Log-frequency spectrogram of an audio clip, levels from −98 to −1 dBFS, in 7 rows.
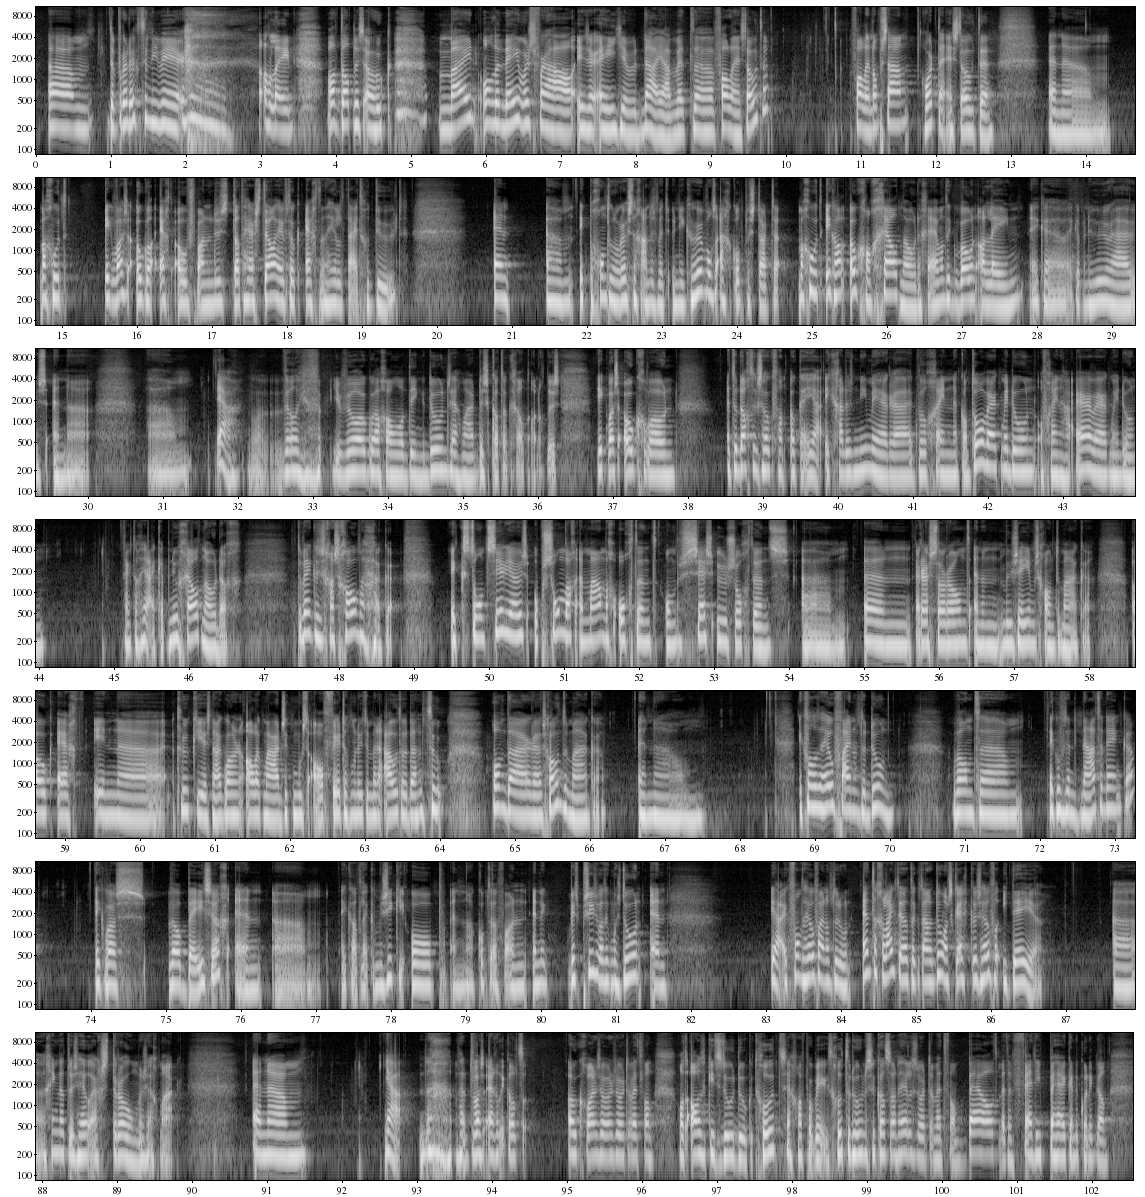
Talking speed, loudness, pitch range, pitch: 185 wpm, -20 LUFS, 175-210 Hz, 190 Hz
